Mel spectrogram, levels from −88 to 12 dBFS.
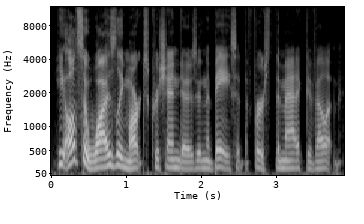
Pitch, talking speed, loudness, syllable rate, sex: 165 Hz, 200 wpm, -19 LUFS, 6.0 syllables/s, female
